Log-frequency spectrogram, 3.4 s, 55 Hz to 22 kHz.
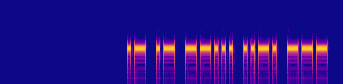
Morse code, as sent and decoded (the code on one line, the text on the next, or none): .- .- --... ..-. ---
AA7FO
